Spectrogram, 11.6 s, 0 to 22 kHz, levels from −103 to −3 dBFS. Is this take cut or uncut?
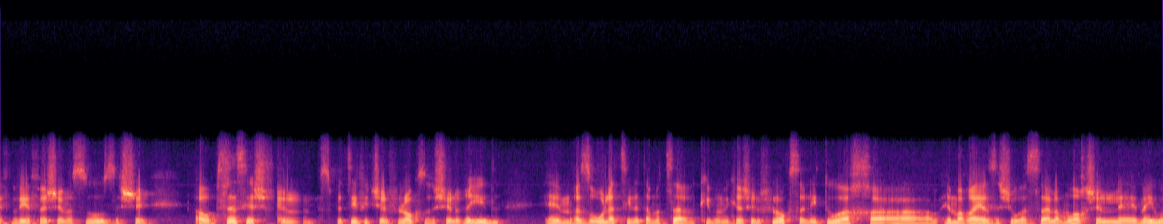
uncut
